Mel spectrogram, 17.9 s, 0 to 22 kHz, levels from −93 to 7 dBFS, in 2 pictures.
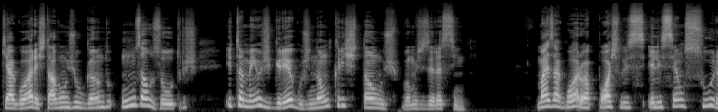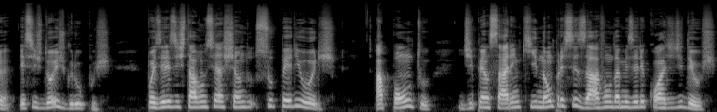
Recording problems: none

